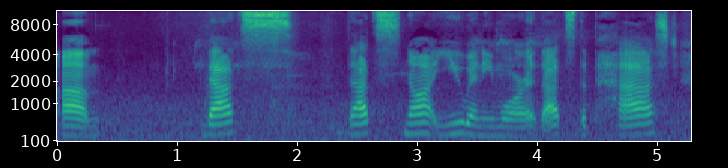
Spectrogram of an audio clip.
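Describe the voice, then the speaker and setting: A woman with a mid-pitched voice and a touch of vocal fry talks through an astrology lesson in a casual, earnest way. She sounds reassuring, with small mouth clicks now and then. A faint hum of passing traffic sits behind her. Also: fairly even intonation, very slow. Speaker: astrologer and healing coach. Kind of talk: casual astrology teaching monologue.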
